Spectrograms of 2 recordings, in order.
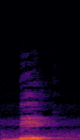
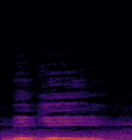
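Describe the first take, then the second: First: The word ends on its consonant with no vowel. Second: An extra vowel sound follows the final consonant. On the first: The speaker calls it right. "Short is very short" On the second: The speaker calls it wrong. "We don't say biggie"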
